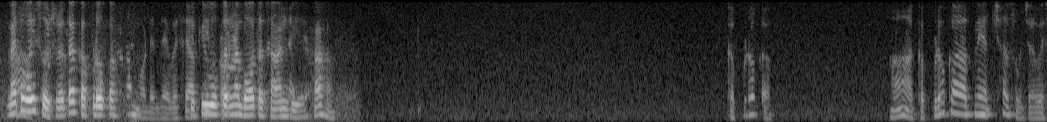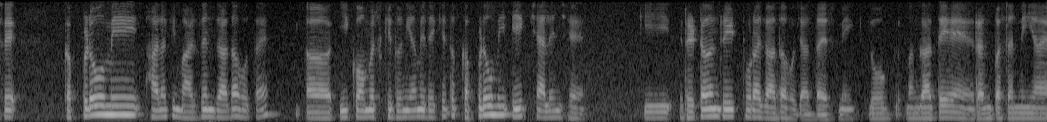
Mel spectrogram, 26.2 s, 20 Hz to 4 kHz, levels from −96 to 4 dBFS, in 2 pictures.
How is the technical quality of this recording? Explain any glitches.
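The recording has two call-processing glitches, both packed into the first four and a half seconds, on top of a narrowband sound with nothing above 4 kHz, which fits a G.711-style phone codec.

Echo leak: a faint copy of the speech trails the original by about 0.25 s, from 0.0 to 1.55 s, again briefly at 3.33–3.37 s, and from 3.90 to 4.51 s. It's roughly 25 to 35 dB down. The likely cause is a far-end speakerphone whose echo canceller let some residue slip back.

Speech suppressed in double talk: from 0.09 to 1.66 s and from 2.91 to 3.86 s, the talker's level dips in patches by up to around 15 dB, adding up to roughly 0.7 s and 0.4 s. That's likely the echo canceller ducking everything while both sides overlapped.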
